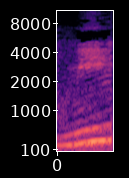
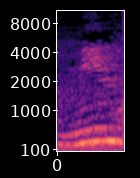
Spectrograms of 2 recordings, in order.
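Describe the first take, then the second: First: The final n is hidden in nasalization. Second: The final n is pronounced clearly. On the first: The speaker calls it right. "এই যে মিন অনস্বর হবে" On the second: The speaker calls it wrong. "এটা মিন হবে না"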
